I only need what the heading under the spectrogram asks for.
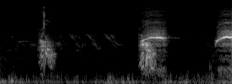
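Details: Grey francolin (Sindhi teetar) calling: a brief rough note, a pause, then rasping notes that rise into high, sustained whistles near the end. The background is otherwise quiet.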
